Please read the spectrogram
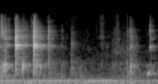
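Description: A metal spoon clinking against a small glass cup as it stirs a thick oatmeal paste: several light clinks in the first second, then a pause and one more clink near the end.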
